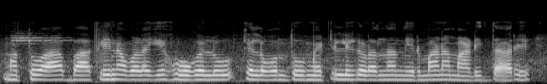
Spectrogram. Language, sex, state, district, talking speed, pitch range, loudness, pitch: Kannada, female, Karnataka, Koppal, 100 wpm, 210-220 Hz, -13 LUFS, 215 Hz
